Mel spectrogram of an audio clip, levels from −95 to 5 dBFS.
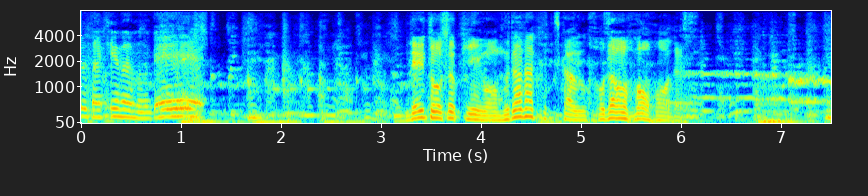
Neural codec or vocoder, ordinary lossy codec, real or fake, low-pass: codec, 16 kHz, 4 kbps, FreqCodec, smaller model; none; fake; none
